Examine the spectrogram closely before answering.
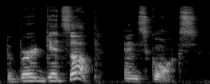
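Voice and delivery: ordinary delivery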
